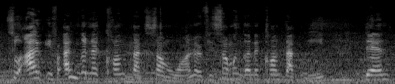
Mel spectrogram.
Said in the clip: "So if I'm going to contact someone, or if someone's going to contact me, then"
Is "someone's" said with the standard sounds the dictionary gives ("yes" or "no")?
no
